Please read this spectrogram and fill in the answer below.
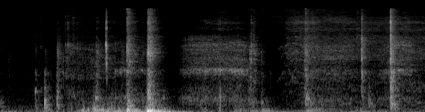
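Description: A few scattered knocks and clicks, with one heavier low thump about one and a half seconds in.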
